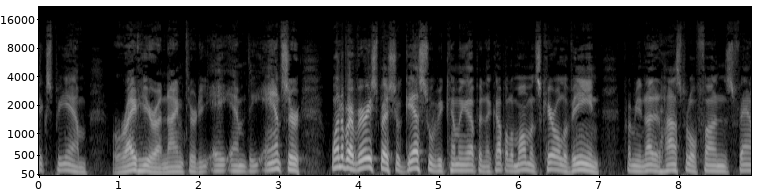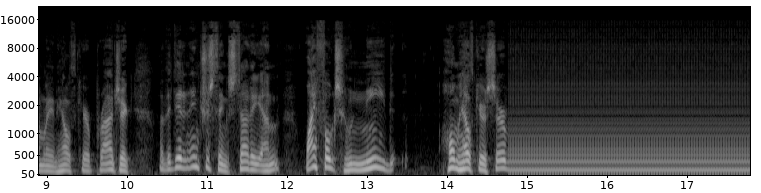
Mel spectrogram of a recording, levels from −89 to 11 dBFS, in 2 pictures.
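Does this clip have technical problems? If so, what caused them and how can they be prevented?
Yes. From 14.77 s to the end, the speech is replaced by a system hang loop. The driver or computer froze while the sound hardware kept replaying one 20 ms slice of its ring buffer, about 150 times, producing a steady 50 Hz buzz. Unlike mains hum, this buzz carries the timbre of that frozen snippet of speech, and it stays exactly identical on every cycle. Keeping audio drivers updated and preventing the system from stalling the audio thread, for example through CPU overload or blocking calls, prevents this.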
